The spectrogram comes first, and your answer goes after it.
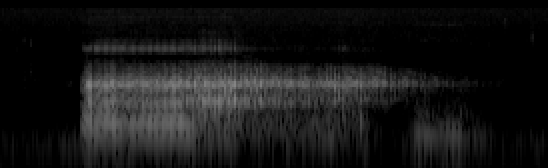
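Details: Pet Maltese named Bibi giving a single drawn-out snore, a coarse vibrating rasp that starts abruptly, holds for about a second, then fades gradually with a softer fluttering tail.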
